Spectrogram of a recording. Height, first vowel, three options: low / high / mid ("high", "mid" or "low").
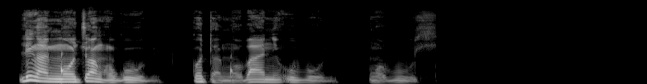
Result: high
